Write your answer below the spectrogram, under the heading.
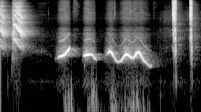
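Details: Indoor pet ring-necked parakeet from Pakistan: a harsh squawk, then a rising whistle, a flat whistle and a wavy warbled phrase, ending with two sharp clicks.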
